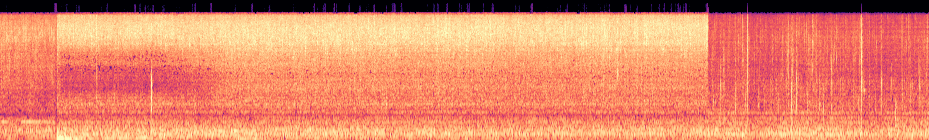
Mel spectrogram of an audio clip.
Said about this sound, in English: this morning, I'm cooking up some of the sausage patties that I made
